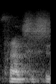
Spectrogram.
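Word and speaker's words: français: लेकिन जब इसके नीचे सी के नीचे ये निशान है। यानी से दिल है।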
